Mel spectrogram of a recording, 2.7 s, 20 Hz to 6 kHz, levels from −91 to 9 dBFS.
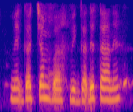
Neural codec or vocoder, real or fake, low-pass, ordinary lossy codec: codec, 16 kHz in and 24 kHz out, 1 kbps, XY-Tokenizer; fake; 5.4 kHz; AAC, 48 kbps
